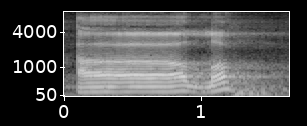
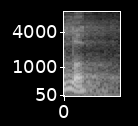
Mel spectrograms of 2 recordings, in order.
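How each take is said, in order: First: The first vowel is drawn out long. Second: The first vowel is short. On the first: It asks whether God is great. The speaker calls it wrong. "kalau Allah hamzahnya panjang" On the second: It states that God is great. The speaker calls it right. "Kalau Allah pendek ya Allah"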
